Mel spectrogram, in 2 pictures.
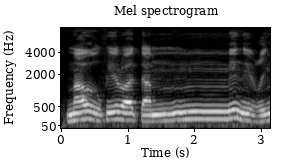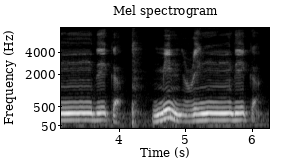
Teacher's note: মিমকে গয়ন করতে হবে মোটা করে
